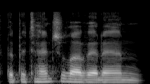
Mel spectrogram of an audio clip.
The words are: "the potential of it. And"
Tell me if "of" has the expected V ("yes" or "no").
yes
